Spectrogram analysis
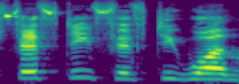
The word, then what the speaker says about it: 50501: It's hard to speak of 50501 pronounced 5051 like a normal activist organization.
